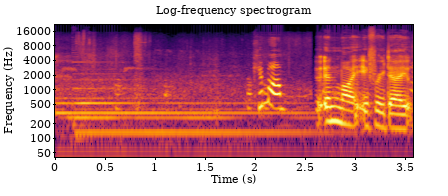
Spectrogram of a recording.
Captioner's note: chickens cluck softly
